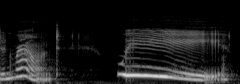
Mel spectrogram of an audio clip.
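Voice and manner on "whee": high, loud whee of delight; gleeful whee. Acted. Hamish spinning in the salon chair, gleeful squeal.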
